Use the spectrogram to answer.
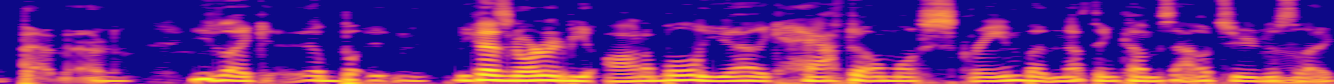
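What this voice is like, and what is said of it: Muffled, congested voice. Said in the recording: “that's why I sound a little muffled”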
